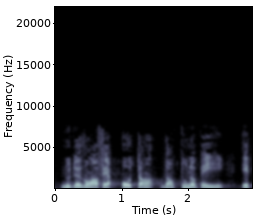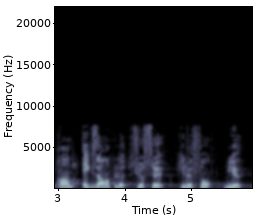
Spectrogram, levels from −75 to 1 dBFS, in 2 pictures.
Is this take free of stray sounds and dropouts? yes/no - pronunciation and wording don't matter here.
yes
